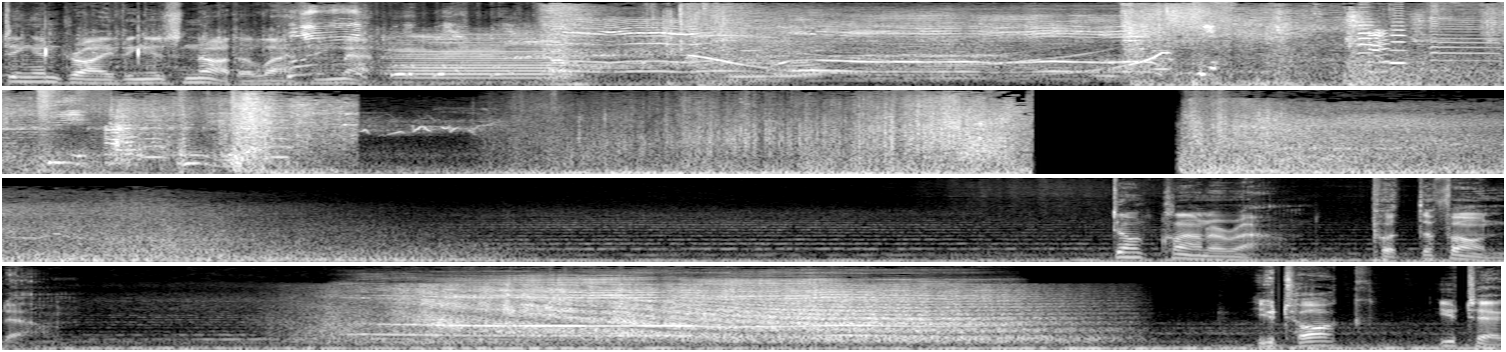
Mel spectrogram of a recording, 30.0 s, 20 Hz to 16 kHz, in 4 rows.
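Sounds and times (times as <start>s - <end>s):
explosion blast: 10.0s - 12.7s, 13.4s - 17.6s, 23.9s - 28.3s
steady low rumble: 19.8s - 30.0s
jet-like rushing whoosh: 23.7s - 28.3s.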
